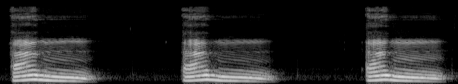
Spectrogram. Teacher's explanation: Nun hərfinin məxrəci burunda açıq şəkildə, izhar şəklində çıxarılır.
